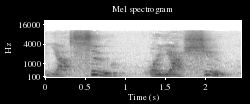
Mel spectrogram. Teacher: in some dialects of Arabic, the Ayin is slowly becoming silent. So you hear a lot of them say Yasu or Yashu, okay, but the ayin is on the end in Arabic, and it's even called ayin.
